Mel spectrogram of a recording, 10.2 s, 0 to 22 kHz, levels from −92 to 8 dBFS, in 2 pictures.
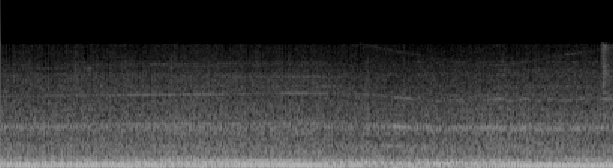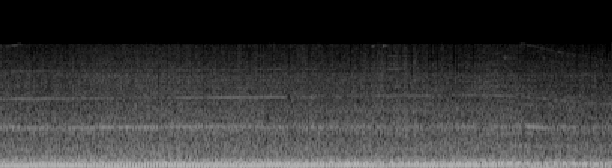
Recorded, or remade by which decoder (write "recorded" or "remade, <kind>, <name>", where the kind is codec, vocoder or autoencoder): recorded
